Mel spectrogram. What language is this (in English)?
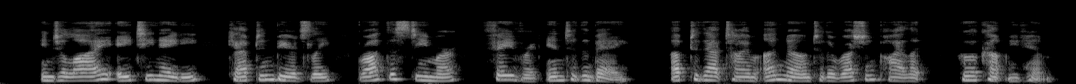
English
